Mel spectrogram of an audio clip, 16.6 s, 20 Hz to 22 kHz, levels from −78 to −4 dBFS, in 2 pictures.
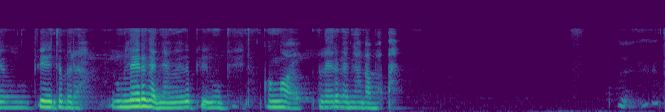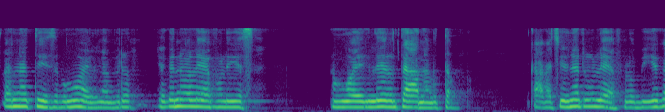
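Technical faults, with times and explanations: Throughout, 4-bit ADPCM compression: every sample is coded as a small 4-bit step from a predicted value, so the error rides along as gritty hiss that swells with each loud syllable, and sharp consonant attacks smear because the step size can't climb fast enough. The damage here is heavy. Nothing reaches past about 7.7 kHz, which points to a 16 kHz sample rate and a 64 kbps stream, so the speech also sounds dull.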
